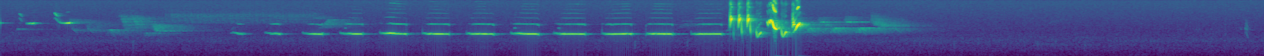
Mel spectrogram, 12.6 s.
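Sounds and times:
common nightingale singing: 0:00.0 - 0:09.2.

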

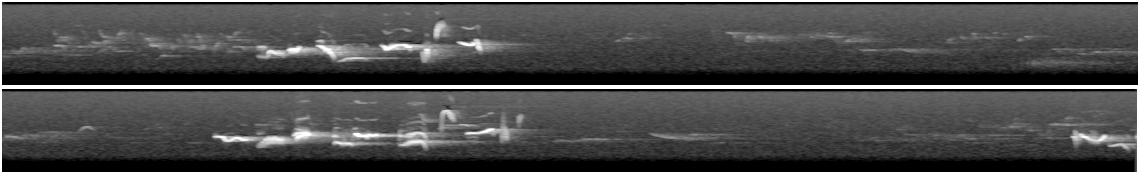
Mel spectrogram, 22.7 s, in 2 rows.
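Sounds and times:
common blackbird singing: 0:00.2 - 0:05.1, 0:13.5 - 0:18.6, 0:21.0 - 0:22.7.

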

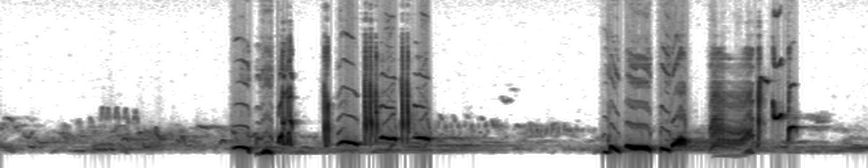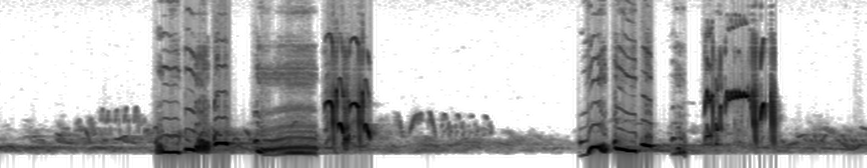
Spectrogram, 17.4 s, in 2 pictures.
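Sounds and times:
common blackbird singing: 0:00.0 - 0:17.3.

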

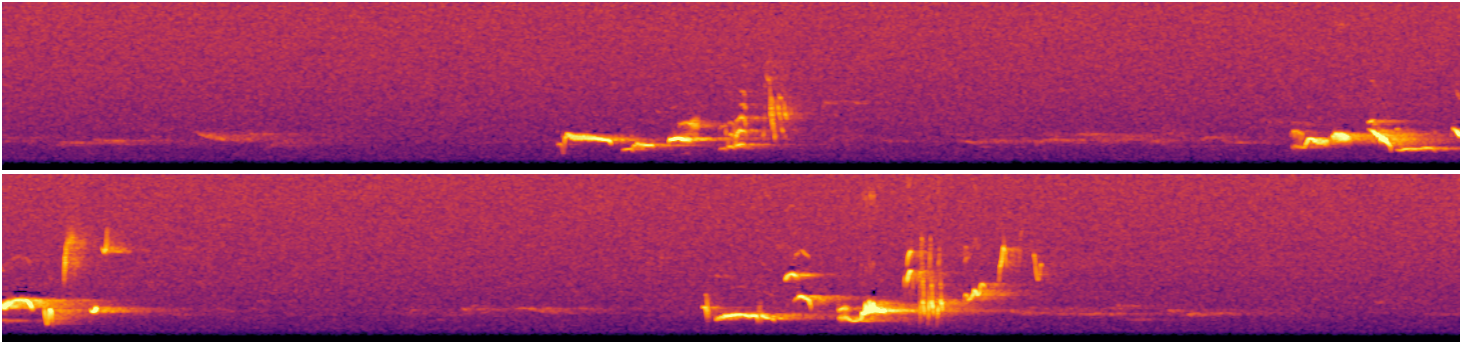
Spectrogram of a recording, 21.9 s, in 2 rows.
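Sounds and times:
common blackbird song: 0:00.4 - 0:02.4, 0:04.2 - 0:12.2, 0:14.0 - 0:15.6, 0:16.2 - 0:20.5.

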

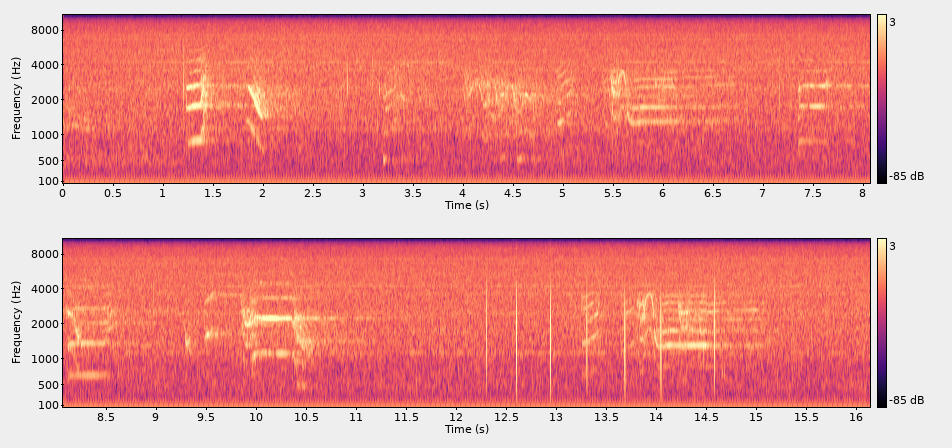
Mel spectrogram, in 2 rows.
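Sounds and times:
low hydrophone hum: 0:00.0 - 0:16.1
orca pulsed calls: 0:01.1 - 0:15.3
orca echolocation clicks: 0:12.2 - 0:14.7.

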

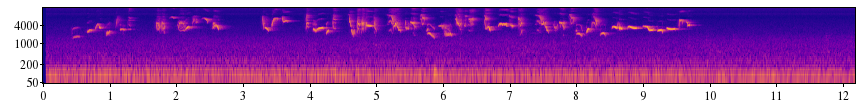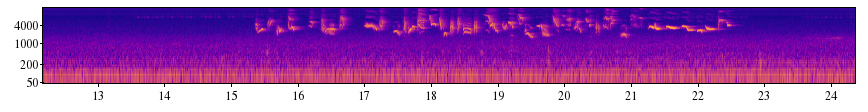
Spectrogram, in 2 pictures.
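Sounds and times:
light background hiss: 0:00.1 - 0:24.3
Eurasian blackcap singing: 0:00.4 - 0:09.8, 0:15.4 - 0:22.6.

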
